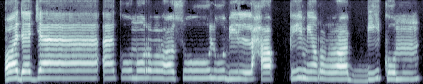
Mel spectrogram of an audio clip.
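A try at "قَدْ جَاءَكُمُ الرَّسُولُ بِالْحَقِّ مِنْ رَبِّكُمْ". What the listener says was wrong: Haknya ditipiskan. Qad ja'akumur rasulu bil haqqi mir rabbikum. Haqqi. Haknya ditipiskan. Bil haqqi. Roknya tebalkan. Kumur rasulu. Ro tebalkan, ditebalkan.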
